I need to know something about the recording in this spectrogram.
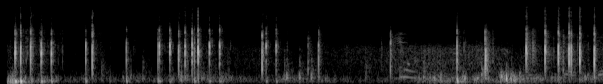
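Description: Automatic small-arms fire: rapid bursts of several sharp shots, about ten a second, repeated with short pauses between bursts.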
